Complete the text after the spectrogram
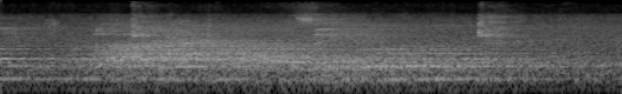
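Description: A crowd sings together in a large echoing hall.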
